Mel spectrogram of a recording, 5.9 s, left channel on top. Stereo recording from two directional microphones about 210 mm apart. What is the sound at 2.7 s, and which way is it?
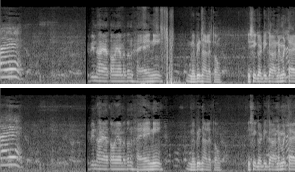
Speech, 30° right (ahead or behind).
